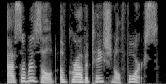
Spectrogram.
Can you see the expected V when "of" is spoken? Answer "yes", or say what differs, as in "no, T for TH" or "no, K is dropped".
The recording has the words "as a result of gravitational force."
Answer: yes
